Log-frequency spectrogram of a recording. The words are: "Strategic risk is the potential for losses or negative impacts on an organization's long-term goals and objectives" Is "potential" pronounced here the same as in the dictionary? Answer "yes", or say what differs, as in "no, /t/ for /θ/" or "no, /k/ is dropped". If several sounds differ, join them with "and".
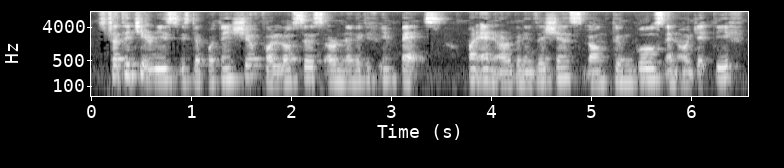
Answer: yes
